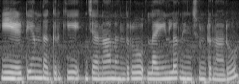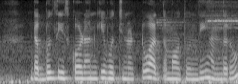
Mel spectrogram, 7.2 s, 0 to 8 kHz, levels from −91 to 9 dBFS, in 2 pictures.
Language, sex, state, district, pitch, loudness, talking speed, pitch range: Telugu, female, Andhra Pradesh, Chittoor, 205 Hz, -15 LUFS, 100 wpm, 200-215 Hz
